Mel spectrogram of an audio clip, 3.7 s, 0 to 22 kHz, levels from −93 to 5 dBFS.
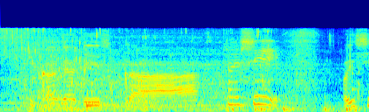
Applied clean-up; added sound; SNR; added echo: none; Sink (filling or washing); 3 dB; none.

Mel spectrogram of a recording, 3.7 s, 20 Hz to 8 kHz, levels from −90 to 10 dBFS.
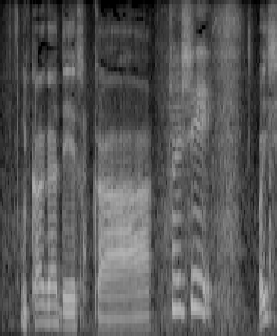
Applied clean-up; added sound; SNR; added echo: none; none; none; none.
